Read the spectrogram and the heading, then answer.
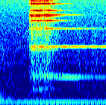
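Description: A telephone bell rings once in an office, a bright metallic burst that sets in suddenly and fades slowly over about a second, with a low steady hum beneath it.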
